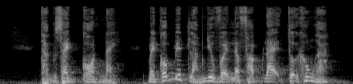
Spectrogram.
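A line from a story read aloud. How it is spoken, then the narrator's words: Sharp shout. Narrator (Vietnamese): Ông liền quát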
